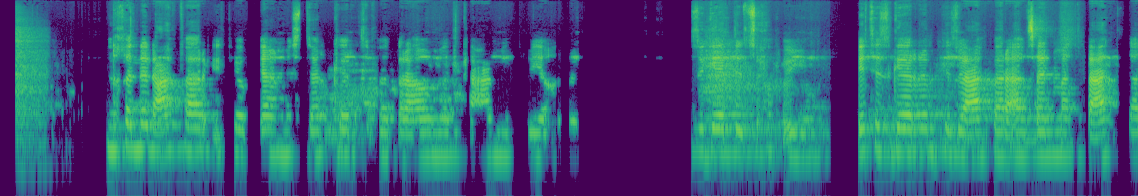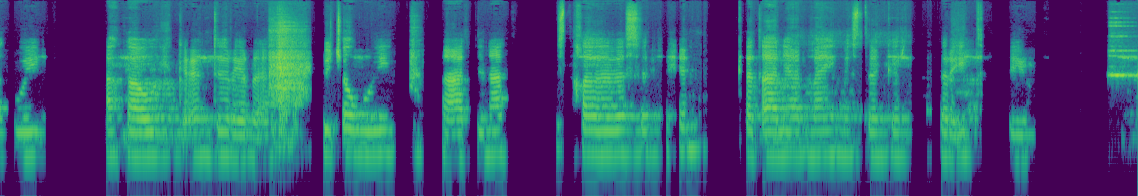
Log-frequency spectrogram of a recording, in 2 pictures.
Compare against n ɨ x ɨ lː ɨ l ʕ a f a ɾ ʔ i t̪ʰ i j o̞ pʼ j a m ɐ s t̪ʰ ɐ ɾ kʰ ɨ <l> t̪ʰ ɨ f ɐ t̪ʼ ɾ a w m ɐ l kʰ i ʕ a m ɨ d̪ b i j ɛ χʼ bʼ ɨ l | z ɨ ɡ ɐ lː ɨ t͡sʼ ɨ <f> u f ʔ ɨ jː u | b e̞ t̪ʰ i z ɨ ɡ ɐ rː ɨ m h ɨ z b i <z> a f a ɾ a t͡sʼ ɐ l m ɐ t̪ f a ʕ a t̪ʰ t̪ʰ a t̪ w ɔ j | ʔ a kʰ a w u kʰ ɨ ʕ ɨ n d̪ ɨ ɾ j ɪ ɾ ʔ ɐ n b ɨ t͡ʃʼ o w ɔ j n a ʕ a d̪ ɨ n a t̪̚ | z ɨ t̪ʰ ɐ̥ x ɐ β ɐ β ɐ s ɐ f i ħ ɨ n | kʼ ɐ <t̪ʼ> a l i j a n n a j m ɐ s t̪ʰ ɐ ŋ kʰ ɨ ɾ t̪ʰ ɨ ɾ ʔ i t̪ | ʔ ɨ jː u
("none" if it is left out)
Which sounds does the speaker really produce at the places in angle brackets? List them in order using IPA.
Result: ɾ, ħ, ʕ, t̪ʼ

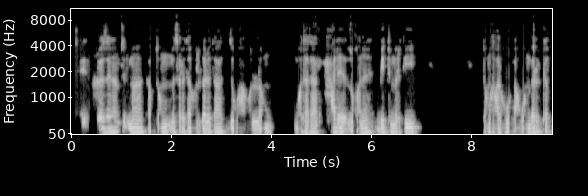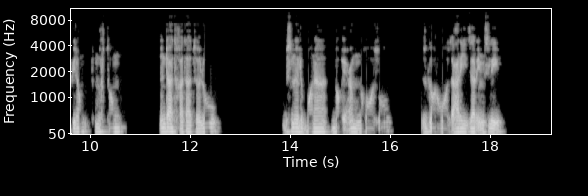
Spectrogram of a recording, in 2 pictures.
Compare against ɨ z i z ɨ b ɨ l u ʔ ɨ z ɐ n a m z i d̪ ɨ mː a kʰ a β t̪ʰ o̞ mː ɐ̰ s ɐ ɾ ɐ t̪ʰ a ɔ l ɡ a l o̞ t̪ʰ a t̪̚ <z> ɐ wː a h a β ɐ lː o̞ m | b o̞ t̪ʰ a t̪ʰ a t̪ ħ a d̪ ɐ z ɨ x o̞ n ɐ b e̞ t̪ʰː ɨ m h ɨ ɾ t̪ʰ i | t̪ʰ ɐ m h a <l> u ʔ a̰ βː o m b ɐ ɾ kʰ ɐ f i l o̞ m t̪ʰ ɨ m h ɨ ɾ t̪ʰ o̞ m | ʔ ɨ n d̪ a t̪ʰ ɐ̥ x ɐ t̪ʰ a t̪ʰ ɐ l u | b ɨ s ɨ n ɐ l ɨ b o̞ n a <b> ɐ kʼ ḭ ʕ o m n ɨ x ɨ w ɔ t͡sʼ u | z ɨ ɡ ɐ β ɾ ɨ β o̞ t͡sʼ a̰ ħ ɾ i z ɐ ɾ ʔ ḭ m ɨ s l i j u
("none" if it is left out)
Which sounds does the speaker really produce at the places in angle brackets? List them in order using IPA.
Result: z, ɾ, b

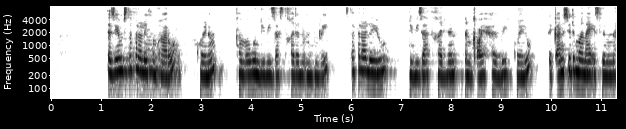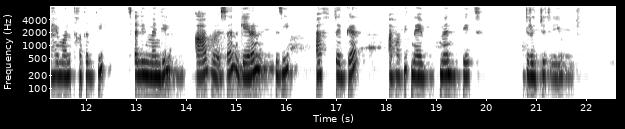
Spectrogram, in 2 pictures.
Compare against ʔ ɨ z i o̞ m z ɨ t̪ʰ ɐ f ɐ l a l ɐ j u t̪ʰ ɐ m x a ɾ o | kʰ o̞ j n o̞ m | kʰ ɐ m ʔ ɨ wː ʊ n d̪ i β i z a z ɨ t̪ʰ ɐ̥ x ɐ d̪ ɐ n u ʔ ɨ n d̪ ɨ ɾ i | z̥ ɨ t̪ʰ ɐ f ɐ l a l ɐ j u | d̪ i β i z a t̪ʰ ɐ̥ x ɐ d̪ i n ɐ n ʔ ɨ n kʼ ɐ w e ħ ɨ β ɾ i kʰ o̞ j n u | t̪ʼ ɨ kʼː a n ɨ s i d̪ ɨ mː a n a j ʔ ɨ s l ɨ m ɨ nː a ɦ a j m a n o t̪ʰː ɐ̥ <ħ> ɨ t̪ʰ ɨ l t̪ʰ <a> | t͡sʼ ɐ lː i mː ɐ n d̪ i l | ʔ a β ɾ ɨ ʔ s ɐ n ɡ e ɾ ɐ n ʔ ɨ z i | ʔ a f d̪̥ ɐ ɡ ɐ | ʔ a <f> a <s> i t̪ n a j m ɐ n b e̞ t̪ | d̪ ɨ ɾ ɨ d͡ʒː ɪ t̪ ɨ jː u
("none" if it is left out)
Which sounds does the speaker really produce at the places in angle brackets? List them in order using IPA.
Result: x, i, f, f

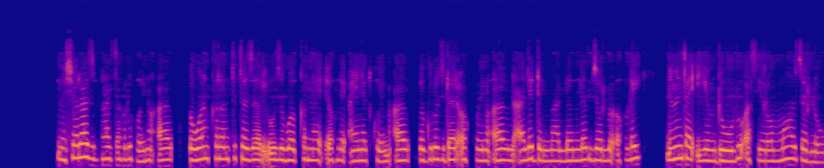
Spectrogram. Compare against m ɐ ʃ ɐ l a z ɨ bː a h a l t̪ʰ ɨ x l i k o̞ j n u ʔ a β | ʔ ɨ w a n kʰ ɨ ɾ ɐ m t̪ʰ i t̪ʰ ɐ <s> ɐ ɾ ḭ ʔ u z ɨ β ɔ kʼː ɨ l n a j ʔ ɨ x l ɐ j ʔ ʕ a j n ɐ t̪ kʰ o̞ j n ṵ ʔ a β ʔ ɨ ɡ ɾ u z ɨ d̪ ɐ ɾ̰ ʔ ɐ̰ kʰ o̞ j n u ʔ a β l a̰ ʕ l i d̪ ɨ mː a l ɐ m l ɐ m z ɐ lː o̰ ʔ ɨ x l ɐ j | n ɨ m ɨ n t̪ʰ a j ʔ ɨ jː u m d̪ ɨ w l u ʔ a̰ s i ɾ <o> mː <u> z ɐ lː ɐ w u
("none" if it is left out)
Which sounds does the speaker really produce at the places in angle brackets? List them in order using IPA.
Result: z, o, o

